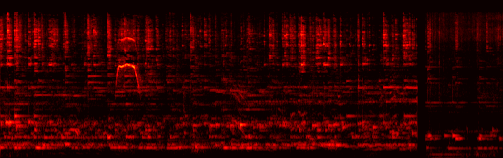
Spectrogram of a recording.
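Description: Many sheep bells clanking at once as a flock grazes, a dense jangle of overlapping tones at different pitches. A short high whistle sounds about two and a half seconds in. The bells break off briefly about eight seconds in, then go on.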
